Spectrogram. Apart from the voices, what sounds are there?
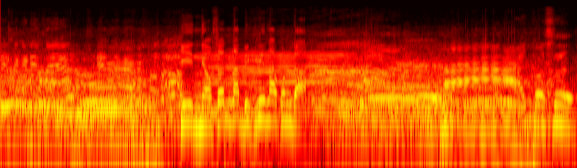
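Sahiwal bull calf mooing at cattle market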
